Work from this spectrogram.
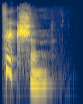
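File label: "fiction", English, British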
